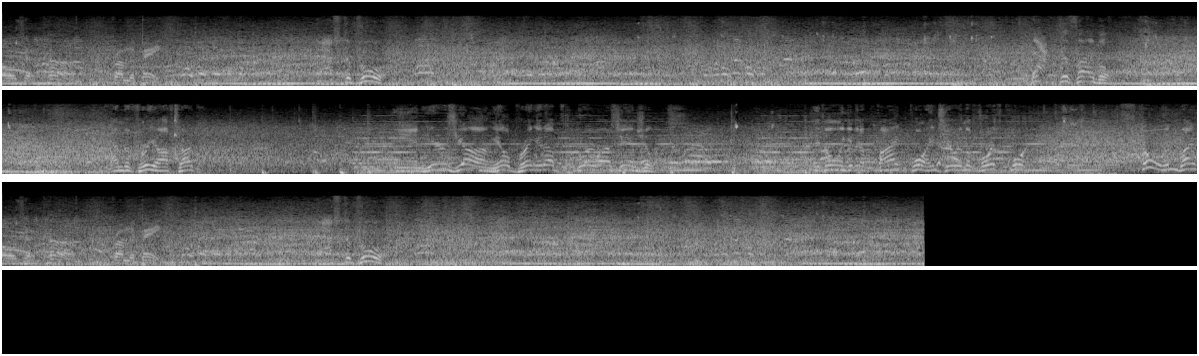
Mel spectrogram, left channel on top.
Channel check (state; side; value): drops out; right; at 9.2 s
